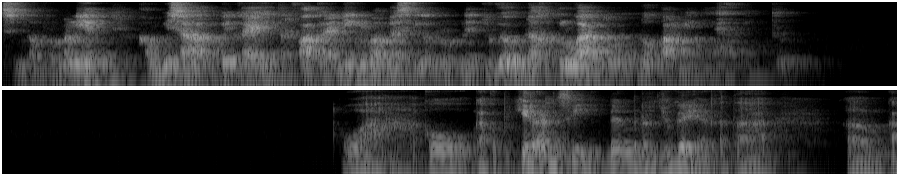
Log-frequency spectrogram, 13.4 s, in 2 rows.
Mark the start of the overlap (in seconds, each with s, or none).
none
